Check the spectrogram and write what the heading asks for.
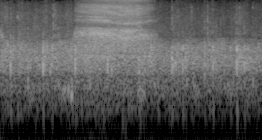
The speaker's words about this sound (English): Why don't you give them. A round of applause today. Thank you guys so much.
